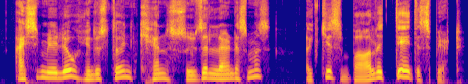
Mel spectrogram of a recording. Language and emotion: Kashmiri, surprised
